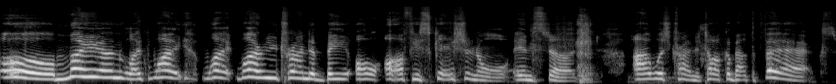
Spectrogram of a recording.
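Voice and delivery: mock dudebro voice. Unable to do a boston accent, going for a douche bro voice instead. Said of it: "I just went for the the douche bro".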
